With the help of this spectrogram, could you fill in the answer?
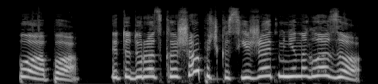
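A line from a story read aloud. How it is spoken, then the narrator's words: Whining. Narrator (Russian): захныкала русалка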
